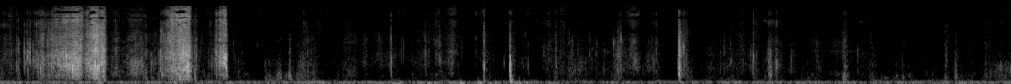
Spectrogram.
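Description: Hook-and-loop (Velcro) fastener on a plate carrier's cummerbund rasping twice, each about a second long, in the first two seconds as the flaps are pulled and pressed into place around the carrier. Quieter nylon rustling and a few light clicks of the gear follow as the carrier is settled on.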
